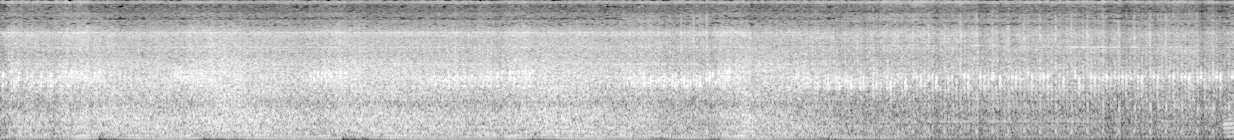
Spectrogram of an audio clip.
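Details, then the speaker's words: Toyota Kijang diesel after repairing coolant overflowing into the reservoir (cylinder head removed twice before). Steady, even diesel clatter at idle with no knocks or misses, and the temperature is fine. "suaranya aman dan alhamdulillah enggak ada kendala temperatur aman juga"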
